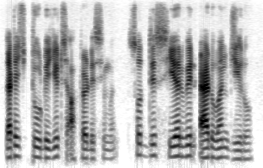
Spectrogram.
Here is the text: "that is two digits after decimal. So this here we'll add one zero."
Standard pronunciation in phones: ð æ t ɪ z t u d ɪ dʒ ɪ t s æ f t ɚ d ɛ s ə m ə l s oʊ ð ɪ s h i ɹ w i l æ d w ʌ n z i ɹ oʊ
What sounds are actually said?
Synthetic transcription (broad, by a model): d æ t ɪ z t u d ɪ dʒ ɪ t s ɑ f t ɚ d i s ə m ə n s oʊ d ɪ s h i ɹ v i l æ d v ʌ n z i ɹ oʊ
